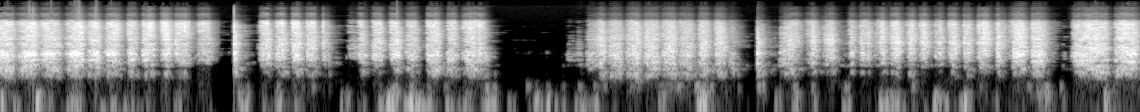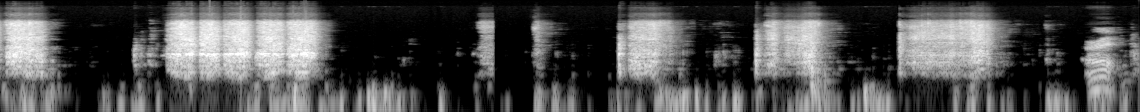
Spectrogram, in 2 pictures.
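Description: A screwdriver is scraped slowly around the edges of a skateboard deck over grip tape, giving repeated loud, gritty rasping strokes of varying length separated by short pauses, close to the mic with no talk.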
